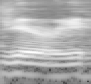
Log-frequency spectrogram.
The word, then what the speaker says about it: Gerry: So Gerry Philbin, and it is pronounced Jerry and not Gary because it is short for Gerald.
